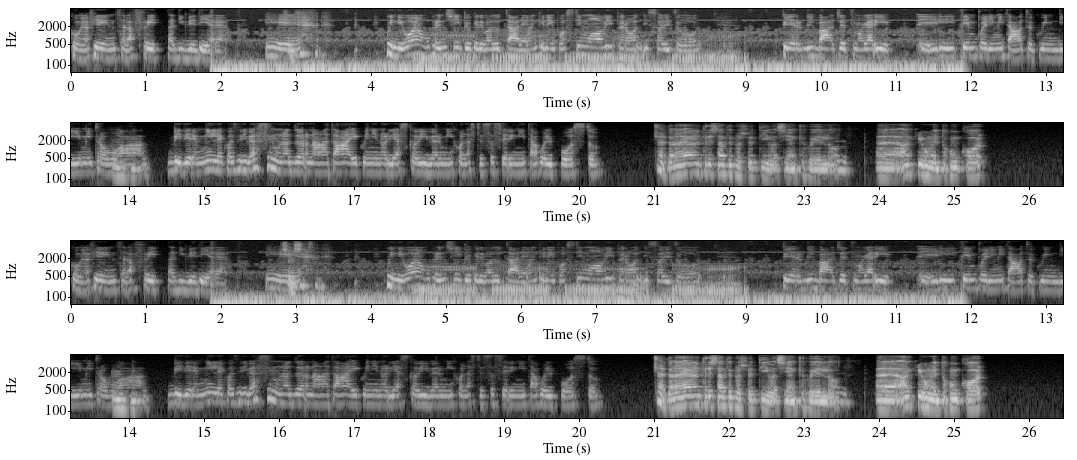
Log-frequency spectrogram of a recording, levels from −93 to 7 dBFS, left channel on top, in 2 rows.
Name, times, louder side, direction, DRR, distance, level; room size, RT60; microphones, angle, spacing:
voice 1, 0.0-2.1 2.6-3.5 4.2-8.4 9.5-10.9 11.3-14.3 14.5-20.3 23.4-23.6, left 5 dB, 85° left, 0.6 m, -24 dB
sound 1, 1.9-11.9, left 3 dB, 35° left, 0.4 m, -17 dB
sound 2, 4.5-7.7 8.0-9.0 9.6-9.7, left 1 dB, 15° right, 0.7 m, -26 dB
voice 2, 13.8-14.2 21.0-23.5 24.0-25.4, right 5 dB, 50° right, 0.6 m, -19 dB
3.4 x 2.6 x 4.2 m
head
